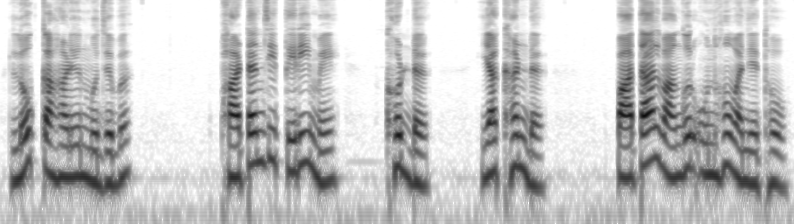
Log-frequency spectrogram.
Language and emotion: Sindhi, neutral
